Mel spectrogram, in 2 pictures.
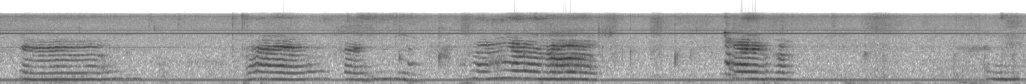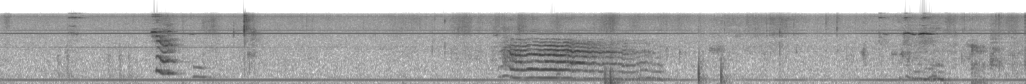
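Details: Whippet Lux pleads for Sophia's attention with a string of tonal, sing-song whines, each wobbling up and down and spaced a second or two apart, over a constant low electrical hum.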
